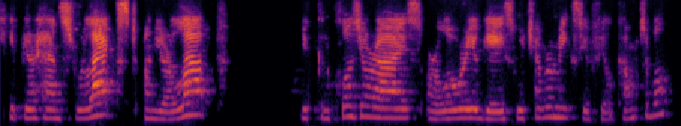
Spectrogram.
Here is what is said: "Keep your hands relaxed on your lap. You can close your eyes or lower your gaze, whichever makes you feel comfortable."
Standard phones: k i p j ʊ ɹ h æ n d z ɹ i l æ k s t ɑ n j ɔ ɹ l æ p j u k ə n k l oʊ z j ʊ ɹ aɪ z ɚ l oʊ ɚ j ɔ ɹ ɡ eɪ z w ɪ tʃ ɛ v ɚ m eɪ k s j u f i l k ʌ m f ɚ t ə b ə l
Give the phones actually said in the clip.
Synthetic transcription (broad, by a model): i p j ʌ ɹ h æ n d z ɹ i l æ k s t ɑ n j ɔ ɹ l æ p j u k ə n k l oʊ z j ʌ ɹ aɪ z ɚ l oʊ ɚ j ɔ ɹ ɡ eɪ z w ɪ tʃ ɛ v ɚ m eɪ k s j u f i l k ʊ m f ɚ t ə b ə l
